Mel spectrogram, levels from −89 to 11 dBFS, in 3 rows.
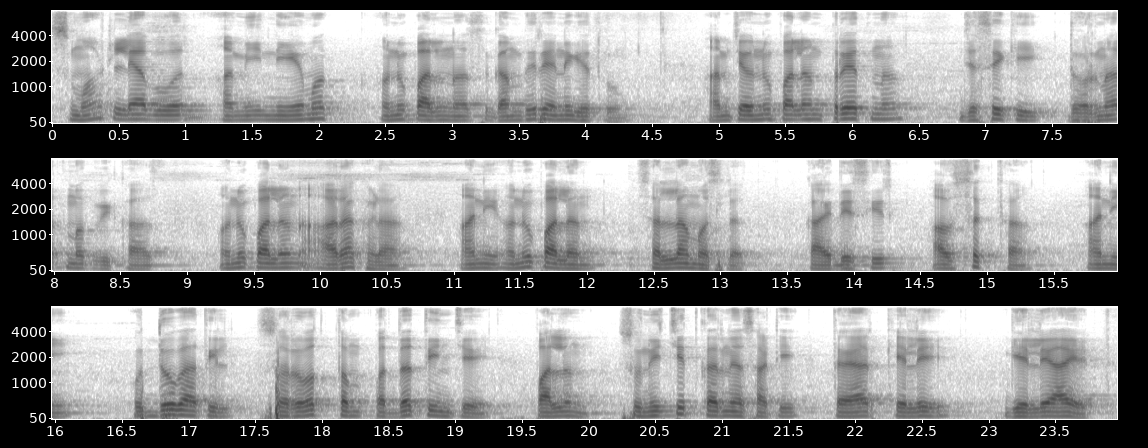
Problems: none marked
